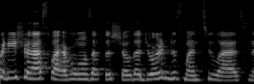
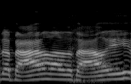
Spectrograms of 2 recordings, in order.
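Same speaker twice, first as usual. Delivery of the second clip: put-on Valley Girl accent with slurred vowels; 4 dB louder than usual. Retelling how a woman said a phrase: Valley Girl accent. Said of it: "she has like this slurry behind accent ... Like she said it like that".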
